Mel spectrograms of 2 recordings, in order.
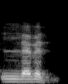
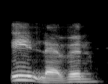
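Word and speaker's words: eleven: Lots of people say 11, like first E gets eaten, like chakna, no, you'll sit and eat the first E, but it is 11.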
